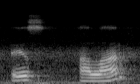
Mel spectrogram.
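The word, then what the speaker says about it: exhalar: Então ele fica exalar, né? Exalar, exalar, exalar.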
